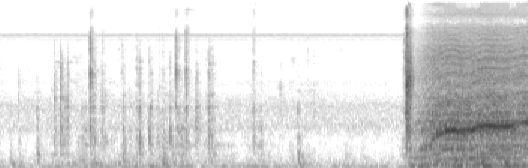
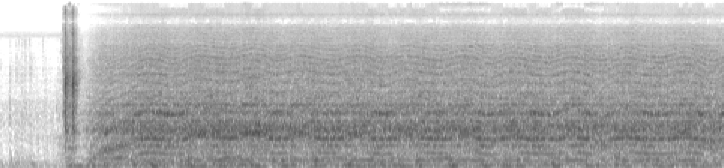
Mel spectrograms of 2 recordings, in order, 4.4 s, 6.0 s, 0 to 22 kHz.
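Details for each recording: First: 1989 Tige ski boat after years of sitting, cranked after charging the battery: quiet clicking, then the starter spins the engine over briskly and evenly; healthy cranking, not yet started. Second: 1989 Tige ski boat after years of sitting, first key turn: starter whirs about ten seconds with lazy, labored turning and no catch; engine won't fire; owner suspects a dead battery, spark not yet checked.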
